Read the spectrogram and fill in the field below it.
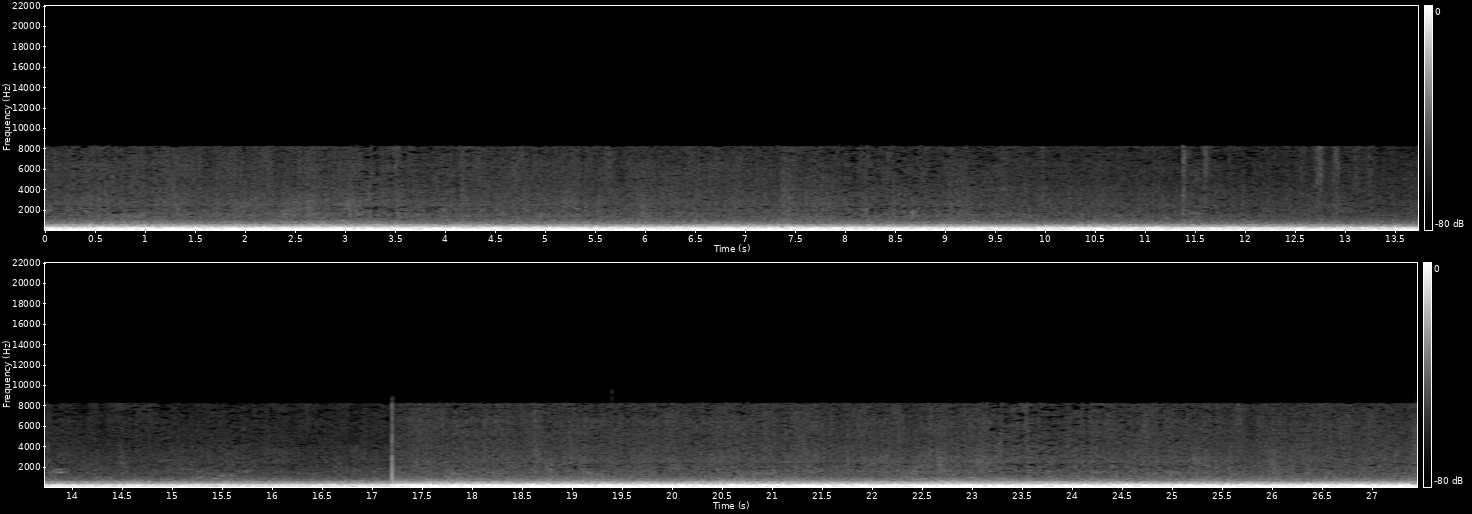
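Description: A low, steady jet engine rumble drones inside an airliner cabin.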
